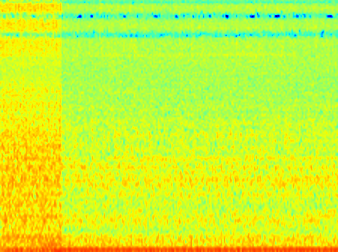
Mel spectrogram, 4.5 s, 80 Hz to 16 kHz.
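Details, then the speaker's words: Honda S2000 that sat 4 years, after fluid change and injector cleaning, idling as fresh coolant is bled with bleeder bucket on: even, low idle hum with steady beat, no misses, ticks or knocks; normal smooth idle. "So you hear how smooth the motor is. We're still bleeding it."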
